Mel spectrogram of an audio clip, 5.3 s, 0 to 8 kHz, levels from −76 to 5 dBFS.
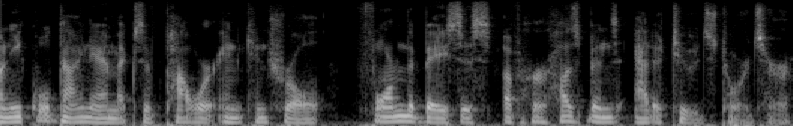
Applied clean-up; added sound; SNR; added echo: none; none; none; none.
